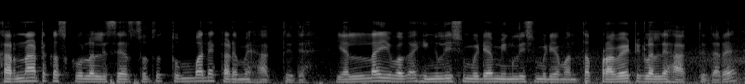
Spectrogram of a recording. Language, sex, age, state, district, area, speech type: Kannada, male, 30-45, Karnataka, Kolar, urban, spontaneous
